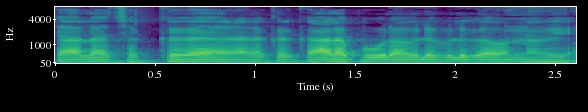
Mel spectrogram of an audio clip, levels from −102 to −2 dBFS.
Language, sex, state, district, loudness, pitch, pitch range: Telugu, male, Andhra Pradesh, Anantapur, -29 LUFS, 105 Hz, 100-105 Hz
